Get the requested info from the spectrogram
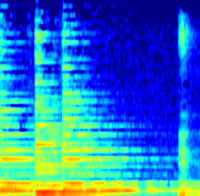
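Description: Steel-string acoustic guitar, single notes picked high on the neck in a C major scale phrase: two notes, the second about a third of a second in, ring and fade out within about a second and a half, then a faint pluck near the end.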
